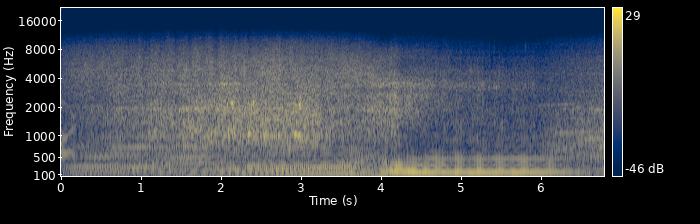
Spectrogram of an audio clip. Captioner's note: engine revving and tires screeching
